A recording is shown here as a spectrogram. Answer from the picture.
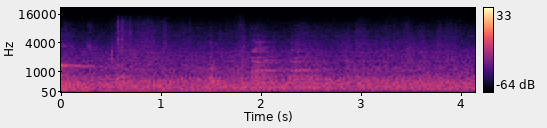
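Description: Steady room noise in an occupied room, with faint distant voices briefly audible about two seconds in.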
